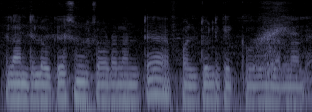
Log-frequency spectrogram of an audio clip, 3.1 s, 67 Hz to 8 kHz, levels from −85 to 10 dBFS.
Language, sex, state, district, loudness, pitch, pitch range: Telugu, male, Andhra Pradesh, Visakhapatnam, -41 LUFS, 110 Hz, 105-115 Hz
